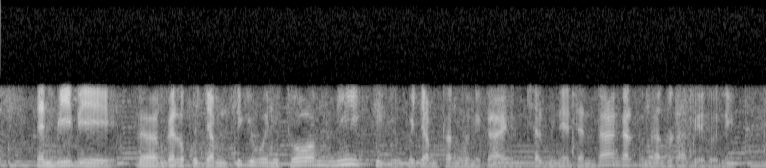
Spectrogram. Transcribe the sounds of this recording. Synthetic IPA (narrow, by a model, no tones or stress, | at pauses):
ɗɛnbiːbɛmbɛlɔkɔd͡ʒamtiɡiwonitɔːnːitiɡikɔkɔd͡ʒamtanwoniɡajɛnt͡ʃalminɛdɛndaŋɡalɓɛŋɡandudabɛ̰ːɗɔ̰ni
